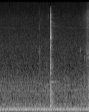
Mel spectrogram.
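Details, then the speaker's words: Truck with a self-resetting ignition kill switch, key on and engine off, camera close: a quiet hum, then one crisp click and another about a second later as the relay pulls in normally. "maybe I get the camera closer you can hear the relay click"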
